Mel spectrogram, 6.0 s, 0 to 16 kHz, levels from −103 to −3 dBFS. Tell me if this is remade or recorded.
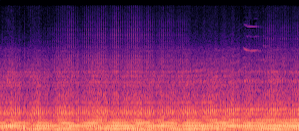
recorded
